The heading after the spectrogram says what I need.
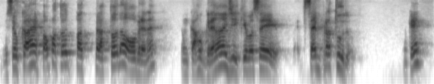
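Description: A Brazilian man teaches everyday Portuguese expressions to a group on a video call. His voice sits a little high, and he keeps repeating examples and asking "ok?". The sound is video-call audio. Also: lively intonation, unhurried, mellow. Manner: patient, repeats examples, says "ok?" and "cara" often.

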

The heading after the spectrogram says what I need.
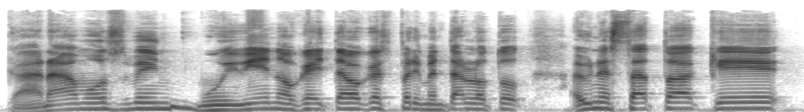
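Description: A Mexican man doing casual live gameplay commentary, excitable and foul-mouthed, often bursting into shouts. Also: on the high side, brisk, smooth. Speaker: livestreamer playing a video game. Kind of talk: casual live gameplay commentary, translating on-screen text aloud.

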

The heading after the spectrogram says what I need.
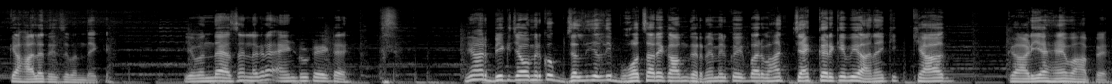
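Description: A gaming YouTuber chats casually as he plays, thinking aloud and haggling over prices. His voice sits a little high. Faint game music plays under his desk-mic recording. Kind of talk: casual gameplay commentary.

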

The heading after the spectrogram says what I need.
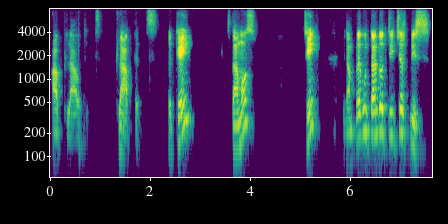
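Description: Hombre profesor de inglés, habla lento. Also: male voice, a little high, very animated, fairly bright tone. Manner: slow, repeats questions to students, mixes English into Spanish. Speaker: English teacher. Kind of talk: online class lesson. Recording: dull lo-fi call audio.

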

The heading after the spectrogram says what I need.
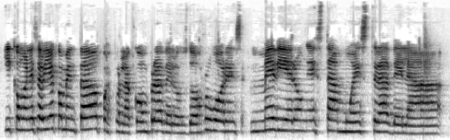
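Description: A woman's voice: high-pitched, unhurried, highs cut off. A woman reviewing makeup in a chatty, casual way, full of diminutives. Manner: chatty, uses many diminutives. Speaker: beauty vlogger.

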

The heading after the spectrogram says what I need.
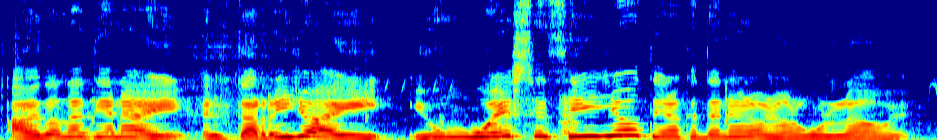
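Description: A young woman talks over her gameplay in a bubbly, chatty way. Her voice sits a touch high. A faint hiss stays in the background. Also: fairly quick. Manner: excitable, chatty, with frequent squeals and giggles. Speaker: streamer playing a video game. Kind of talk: casual live-stream gameplay chat.

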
